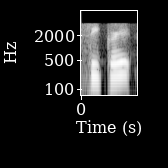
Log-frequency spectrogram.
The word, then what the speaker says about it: Secret: Secret. – Secret? – Yes, ma'am. – Spell it for me, would you please? – S-E-C-R-E-T.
